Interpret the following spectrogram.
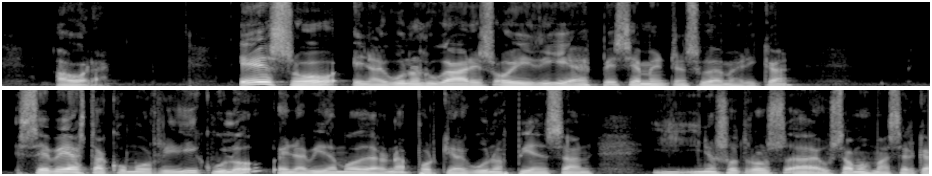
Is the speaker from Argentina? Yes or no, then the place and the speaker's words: yes; Argentina; now in United States; no son las mismas que de pronto en mi país de origen, Argentina. Entonces, pueden ser ofensivas. Cuando yo llegué hace 40 años a los Estados Unidos, mi manera de hablar en castellano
